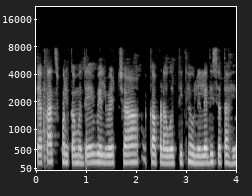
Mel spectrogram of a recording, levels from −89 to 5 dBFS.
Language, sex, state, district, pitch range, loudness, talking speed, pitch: Marathi, female, Maharashtra, Pune, 185-200 Hz, -17 LUFS, 120 wpm, 190 Hz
